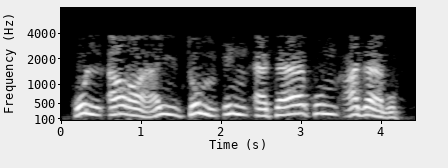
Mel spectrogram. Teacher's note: قرأ قالون بتسهيل الهمزة الثانية من أرأيت الاستفهامية هكذا: قل أرأيتم إن أتاكم عذابه.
